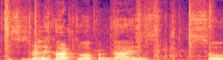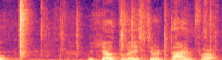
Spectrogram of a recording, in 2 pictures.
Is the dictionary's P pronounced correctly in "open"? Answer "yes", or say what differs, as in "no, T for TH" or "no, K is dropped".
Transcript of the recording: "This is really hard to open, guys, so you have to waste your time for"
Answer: no, F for P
